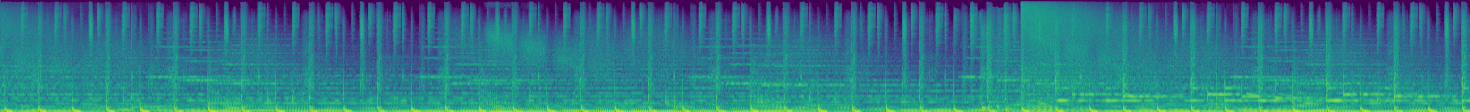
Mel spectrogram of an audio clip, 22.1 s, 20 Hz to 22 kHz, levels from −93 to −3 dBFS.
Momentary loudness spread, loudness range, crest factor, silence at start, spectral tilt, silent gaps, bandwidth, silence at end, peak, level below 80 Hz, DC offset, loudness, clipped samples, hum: 4 LU; 2 LU; 14 dB; 0 s; -4.5 dB/octave; none; over 20 kHz; 0 s; -6 dBFS; -22 dBFS; under 0.1%; -23 LUFS; under 0.1%; none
